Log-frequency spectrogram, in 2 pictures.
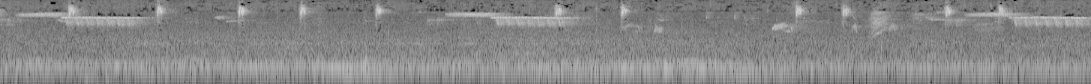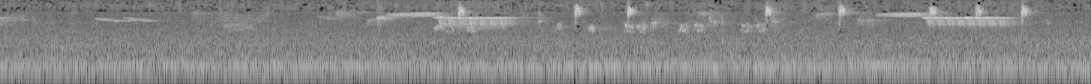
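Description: Bird calls: a short high trill that repeats about every six and a half seconds, five times in all, with scattered sharp chirps in between over a steady low background noise. The identical repeats look like a looped nature ambience track rather than the sound of the scenes shown.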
